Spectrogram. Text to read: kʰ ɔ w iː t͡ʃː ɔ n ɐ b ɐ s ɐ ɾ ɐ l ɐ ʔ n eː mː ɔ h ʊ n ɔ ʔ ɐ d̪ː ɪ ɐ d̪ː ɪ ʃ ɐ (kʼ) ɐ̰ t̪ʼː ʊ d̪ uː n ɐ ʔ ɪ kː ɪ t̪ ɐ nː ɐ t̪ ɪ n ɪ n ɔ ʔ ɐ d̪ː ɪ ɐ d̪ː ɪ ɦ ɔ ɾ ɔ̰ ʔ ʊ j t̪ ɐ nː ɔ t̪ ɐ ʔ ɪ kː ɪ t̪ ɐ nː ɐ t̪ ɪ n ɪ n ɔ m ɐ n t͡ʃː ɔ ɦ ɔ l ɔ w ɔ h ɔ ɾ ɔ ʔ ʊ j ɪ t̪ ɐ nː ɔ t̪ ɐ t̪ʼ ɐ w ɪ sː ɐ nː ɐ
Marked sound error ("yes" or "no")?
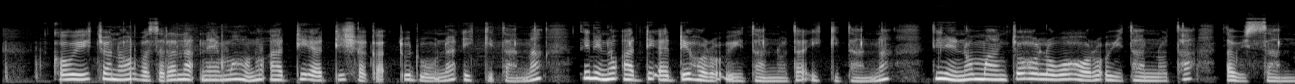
no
